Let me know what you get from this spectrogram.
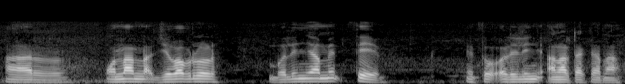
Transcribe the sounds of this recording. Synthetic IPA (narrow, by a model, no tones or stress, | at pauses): aɾɔnana̰ʔd͡ʒəβabɾɔɽ | bəliɲamɛt̪̚ˀt̪ɛ | ɛt̪ɔʔəɽiliɲa̰naʈakana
